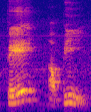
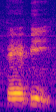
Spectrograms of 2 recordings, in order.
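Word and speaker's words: तेऽपि: Like te api becomes tepi. You drop the A, but the A is kind of implied. Tepi. You don't say te api, but you say tepi.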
